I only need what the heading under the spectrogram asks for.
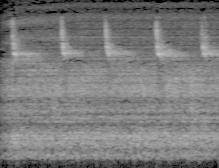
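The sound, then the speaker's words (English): Pipistrelle bat echolocation calls slowed down ten times, sounding like five evenly spaced, high, bird-like chirps, each a quick downward sweep, faint over a soft hiss. “And a different type of bat, a Pipistrellus, has calls which sound like this.”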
